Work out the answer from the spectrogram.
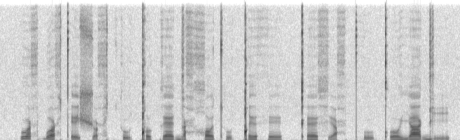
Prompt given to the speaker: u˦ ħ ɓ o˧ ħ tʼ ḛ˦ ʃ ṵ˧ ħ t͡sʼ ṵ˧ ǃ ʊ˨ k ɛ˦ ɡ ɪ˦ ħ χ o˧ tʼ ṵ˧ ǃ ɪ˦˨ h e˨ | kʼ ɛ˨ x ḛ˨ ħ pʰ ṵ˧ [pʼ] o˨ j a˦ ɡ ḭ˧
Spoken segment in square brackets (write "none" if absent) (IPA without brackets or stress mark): kʼ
